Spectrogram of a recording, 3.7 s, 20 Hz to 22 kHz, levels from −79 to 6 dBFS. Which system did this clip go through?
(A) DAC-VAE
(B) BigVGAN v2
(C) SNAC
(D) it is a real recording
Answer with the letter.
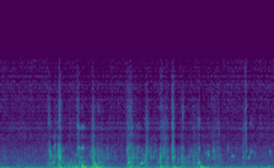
A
